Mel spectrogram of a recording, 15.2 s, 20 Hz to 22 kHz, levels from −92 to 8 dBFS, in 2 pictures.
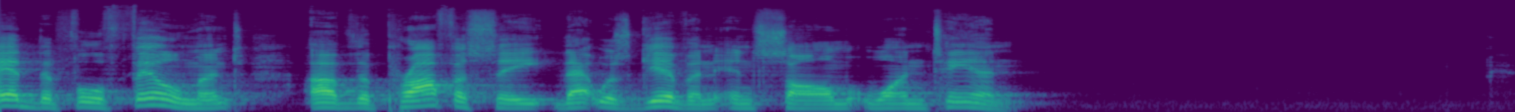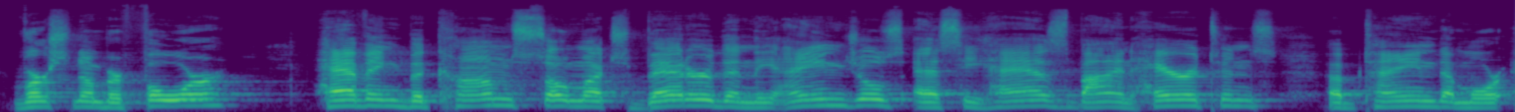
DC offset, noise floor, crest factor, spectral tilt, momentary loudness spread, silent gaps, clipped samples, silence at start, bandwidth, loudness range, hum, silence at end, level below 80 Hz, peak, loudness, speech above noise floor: under 0.1%; -83 dBFS; 22 dB; -4 dB/octave; 10 LU; none; under 0.1%; 0 s; 16.5 kHz; 10 LU; none; 0 s; -76 dBFS; -6 dBFS; -26 LUFS; 56 dB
